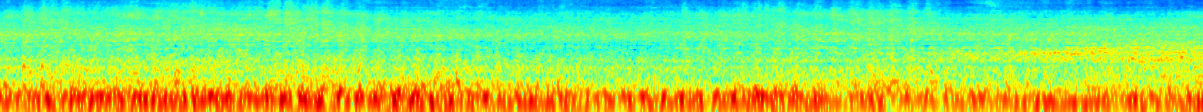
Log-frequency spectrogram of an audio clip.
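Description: Freight cars of a manifest train rolling past: a steady, loud, low rumble of steel wheels on the rails.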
